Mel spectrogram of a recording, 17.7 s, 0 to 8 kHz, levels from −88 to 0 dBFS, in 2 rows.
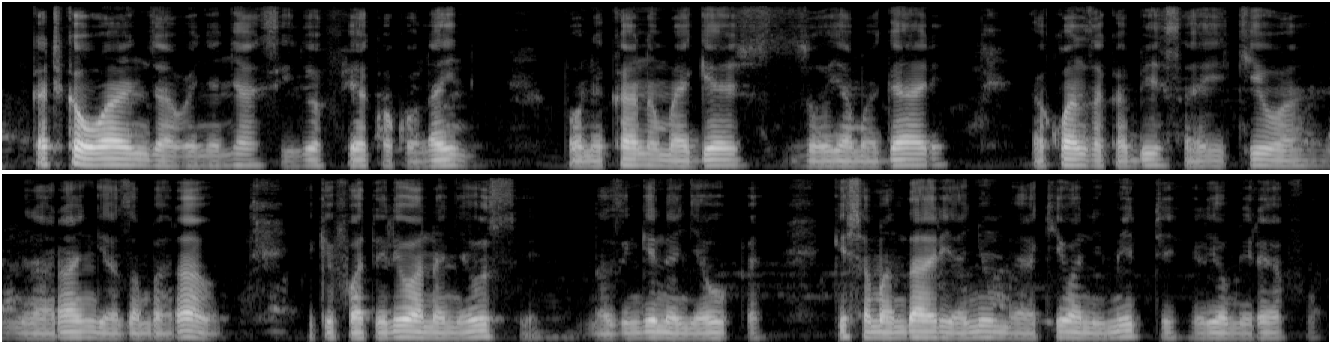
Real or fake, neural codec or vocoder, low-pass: real; none; 7.2 kHz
